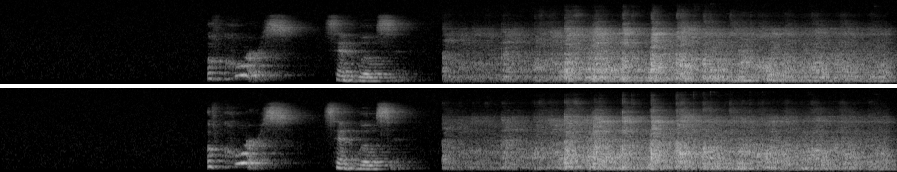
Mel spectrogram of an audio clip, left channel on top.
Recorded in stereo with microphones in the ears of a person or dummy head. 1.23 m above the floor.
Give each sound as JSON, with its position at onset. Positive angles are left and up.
{"t": 2.1, "sound": "a woman speaking", "side_deg": -50, "distance_m": 2.0}
{"t": 4.4, "sound": "running footsteps", "side_deg": -55, "distance_m": 2.5}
